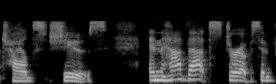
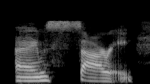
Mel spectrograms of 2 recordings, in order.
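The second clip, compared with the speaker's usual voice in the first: put-on nasty voice and tone. Retelling a child's forced apology to a playmate: imitating a nasty voice. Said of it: "in kind of a nasty voice".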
